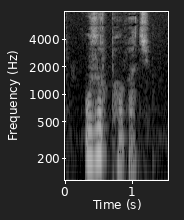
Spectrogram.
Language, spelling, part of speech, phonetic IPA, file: Polish, uzurpować, verb, [ˌuzurˈpɔvat͡ɕ], LL-Q809 (pol)-uzurpować.wav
